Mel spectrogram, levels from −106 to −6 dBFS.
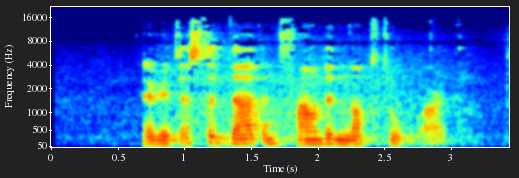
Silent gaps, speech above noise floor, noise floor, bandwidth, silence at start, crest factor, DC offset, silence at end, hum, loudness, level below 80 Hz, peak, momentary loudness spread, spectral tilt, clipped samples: none; 47 dB; -69 dBFS; 16 kHz; 0.7 s; 22 dB; under 0.1%; 0.5 s; none; -22 LUFS; -64 dBFS; -2 dBFS; 13 LU; -4 dB/octave; under 0.1%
